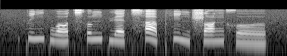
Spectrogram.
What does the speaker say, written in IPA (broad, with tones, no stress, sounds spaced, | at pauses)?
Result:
p i˦ ŋ p w ɔ˨˦ t͡sʰ ʊ˦ ŋ p ɥ ɛ˨˦ t͡sʰ ä˥˨ pʰ i˥˨ ŋ ʂ ɑ˦ ŋ x o˨˩ ʊ̯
